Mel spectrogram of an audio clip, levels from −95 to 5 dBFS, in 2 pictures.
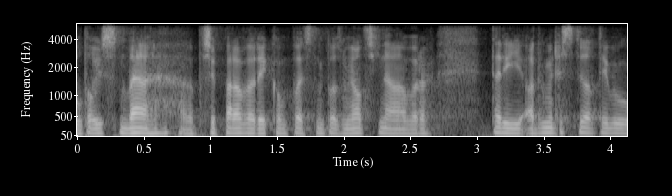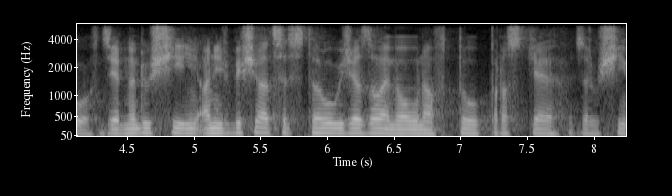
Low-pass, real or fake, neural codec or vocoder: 5.4 kHz; fake; codec, 16 kHz in and 24 kHz out, 0.6 kbps, FocalCodec, streaming, 2048 codes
